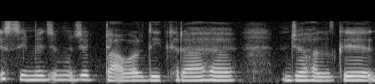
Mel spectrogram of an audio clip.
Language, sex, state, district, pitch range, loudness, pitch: Hindi, female, Chhattisgarh, Kabirdham, 185-210 Hz, -15 LUFS, 190 Hz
